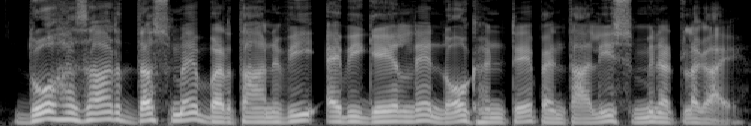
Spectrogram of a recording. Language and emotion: Urdu, neutral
